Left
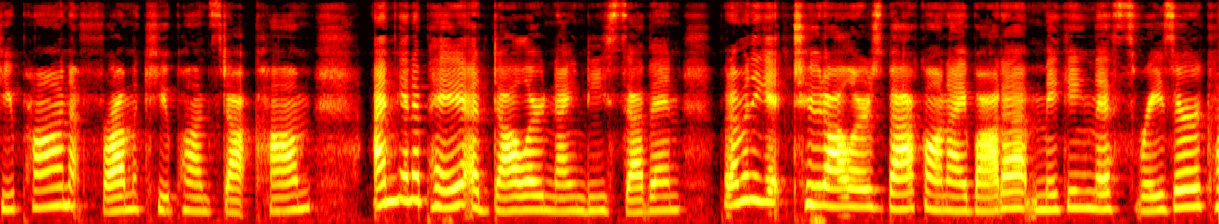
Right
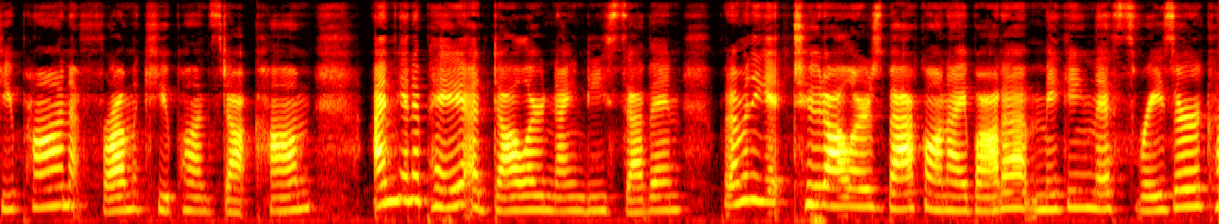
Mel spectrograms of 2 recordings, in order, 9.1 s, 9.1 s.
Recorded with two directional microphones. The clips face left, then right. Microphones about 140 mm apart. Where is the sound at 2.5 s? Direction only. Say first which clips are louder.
Left 4 dB; 50° left (ahead or behind).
